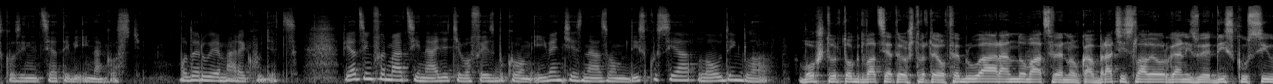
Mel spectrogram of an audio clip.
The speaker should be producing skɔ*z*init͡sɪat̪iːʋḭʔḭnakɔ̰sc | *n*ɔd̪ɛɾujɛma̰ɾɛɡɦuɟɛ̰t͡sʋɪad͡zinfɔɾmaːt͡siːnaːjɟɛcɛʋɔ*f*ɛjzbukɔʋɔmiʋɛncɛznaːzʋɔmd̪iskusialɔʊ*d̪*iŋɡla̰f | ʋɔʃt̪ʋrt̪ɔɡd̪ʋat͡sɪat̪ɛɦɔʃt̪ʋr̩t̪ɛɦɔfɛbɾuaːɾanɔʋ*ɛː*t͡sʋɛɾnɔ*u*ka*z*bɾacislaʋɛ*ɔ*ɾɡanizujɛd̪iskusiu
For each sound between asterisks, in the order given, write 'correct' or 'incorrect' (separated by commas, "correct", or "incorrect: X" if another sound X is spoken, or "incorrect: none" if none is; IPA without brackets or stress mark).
correct, incorrect: m, correct, correct, incorrect: aː, incorrect: ʊ, incorrect: v, correct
